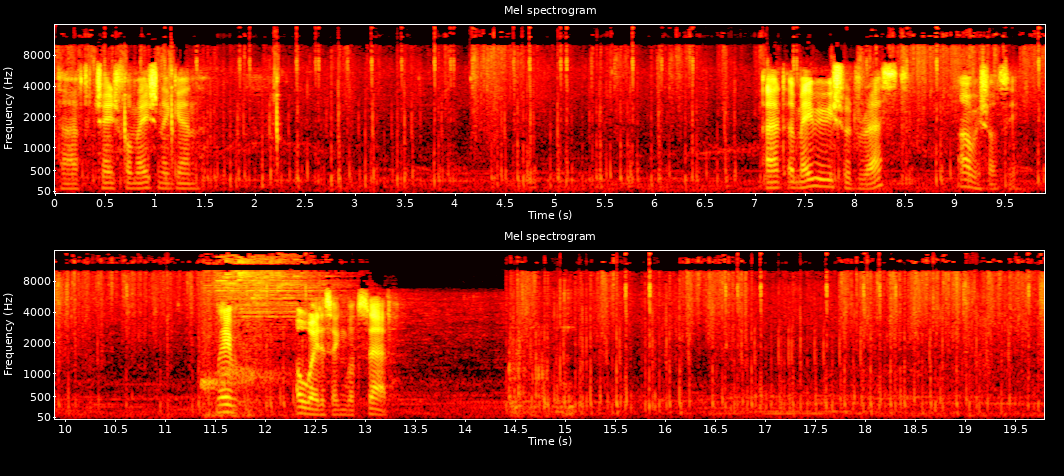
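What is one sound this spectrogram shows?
Footsteps patter on a stone floor as several people walk.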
